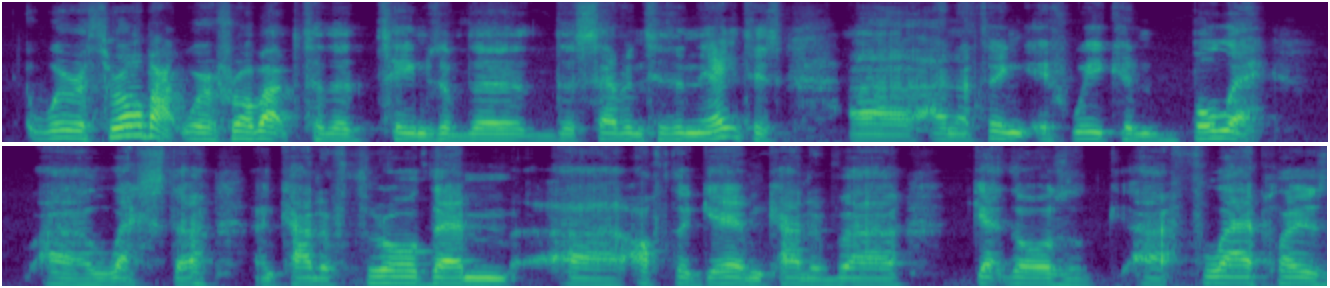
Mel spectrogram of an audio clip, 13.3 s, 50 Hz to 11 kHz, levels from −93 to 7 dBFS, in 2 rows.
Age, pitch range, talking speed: 30-49, 125-145 Hz, 195 wpm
